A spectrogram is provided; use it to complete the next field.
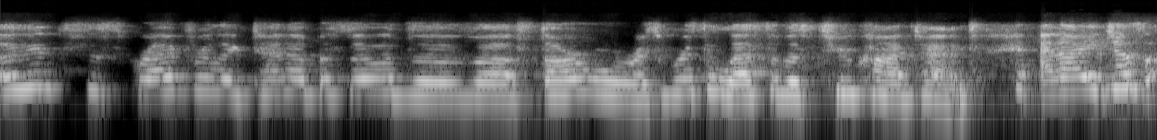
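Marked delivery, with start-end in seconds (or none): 0.0-4.9 deliberately dopey, really dumb-sounding put-on voice. Retelling a joke Cooper made on the show: Cooper's dumb voice. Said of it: "He did a really dumb voice".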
